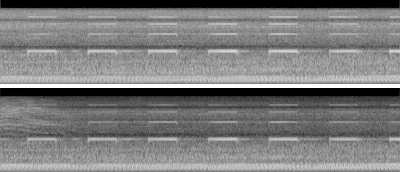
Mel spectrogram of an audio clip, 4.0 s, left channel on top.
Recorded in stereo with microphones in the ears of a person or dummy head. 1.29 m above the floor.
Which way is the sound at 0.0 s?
75° left (ahead or behind).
